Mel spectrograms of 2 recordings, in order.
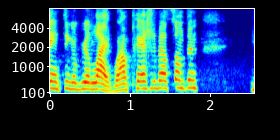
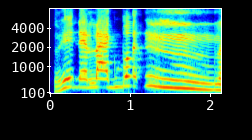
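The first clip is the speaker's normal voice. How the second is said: high, slow, stretched-out coaxing; drawn-out sing-song plea; 7 semitones higher, much slower than usual. Acted. Streamer coaxing viewers to hit like, slow sing-song. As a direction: coax them into hitting like, drawn out.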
